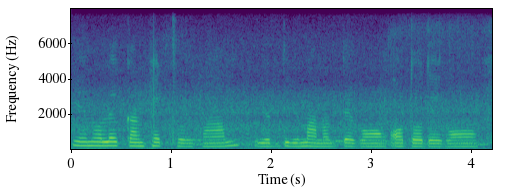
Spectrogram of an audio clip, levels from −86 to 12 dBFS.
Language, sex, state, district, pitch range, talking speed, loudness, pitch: Chakma, female, Tripura, Unakoti, 180-205 Hz, 155 wpm, -16 LUFS, 185 Hz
